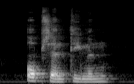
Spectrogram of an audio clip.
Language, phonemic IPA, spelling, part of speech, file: Dutch, /ˈɔpsɛnˌtimə(n)/, opcentiemen, noun, Nl-opcentiemen.ogg
- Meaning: plural of opcentiem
